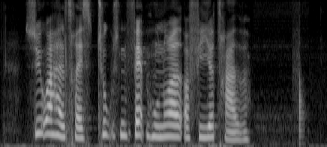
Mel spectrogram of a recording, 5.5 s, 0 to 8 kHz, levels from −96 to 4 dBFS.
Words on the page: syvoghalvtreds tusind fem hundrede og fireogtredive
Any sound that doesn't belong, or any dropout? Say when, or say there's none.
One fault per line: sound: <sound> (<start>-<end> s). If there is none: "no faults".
sound: thud (4.9-5.1 s)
